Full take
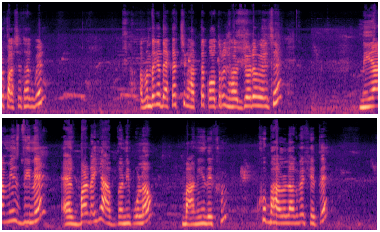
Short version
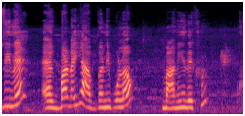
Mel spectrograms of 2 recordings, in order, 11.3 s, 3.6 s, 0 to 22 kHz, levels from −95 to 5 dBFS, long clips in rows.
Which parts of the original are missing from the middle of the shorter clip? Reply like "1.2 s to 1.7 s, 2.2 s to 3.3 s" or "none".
none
